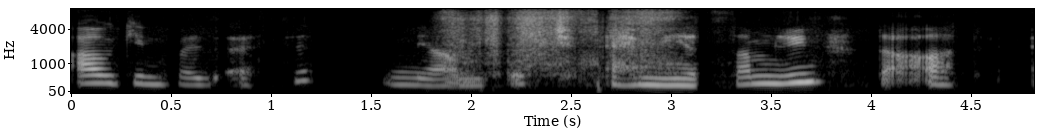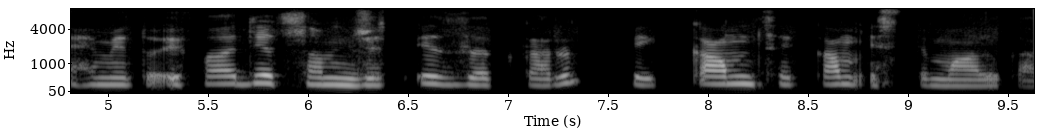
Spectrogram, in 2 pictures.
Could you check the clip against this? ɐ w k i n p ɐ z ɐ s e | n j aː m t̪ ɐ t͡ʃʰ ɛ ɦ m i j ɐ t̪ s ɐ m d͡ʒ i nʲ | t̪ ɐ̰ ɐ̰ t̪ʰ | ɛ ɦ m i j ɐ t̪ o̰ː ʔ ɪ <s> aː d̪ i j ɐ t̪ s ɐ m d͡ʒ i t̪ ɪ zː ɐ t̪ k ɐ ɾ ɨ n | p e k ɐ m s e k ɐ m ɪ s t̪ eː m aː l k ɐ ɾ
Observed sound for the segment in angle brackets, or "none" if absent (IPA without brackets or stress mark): f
